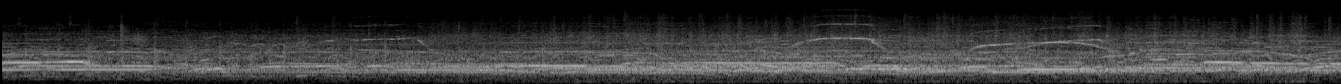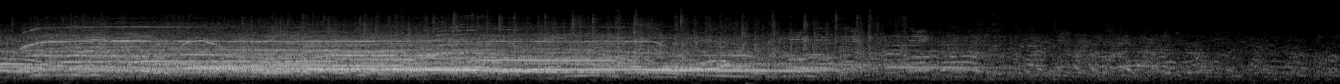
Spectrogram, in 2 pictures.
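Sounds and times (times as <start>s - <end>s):
crowd: 0.0s - 26.8s.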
